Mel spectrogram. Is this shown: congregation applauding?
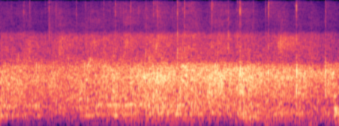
yes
